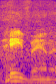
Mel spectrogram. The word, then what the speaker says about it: Havana: there was a town called Havana Florida they pronounce it Havana here but this town is where the uh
